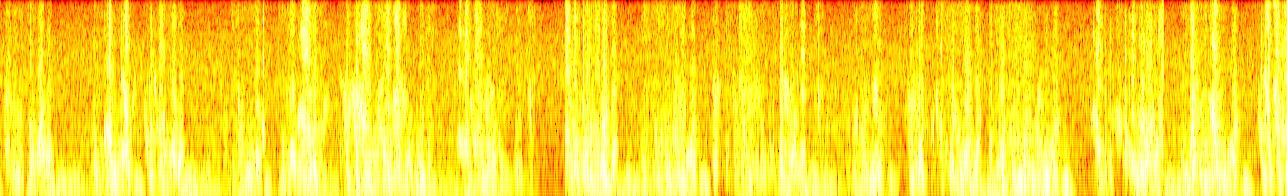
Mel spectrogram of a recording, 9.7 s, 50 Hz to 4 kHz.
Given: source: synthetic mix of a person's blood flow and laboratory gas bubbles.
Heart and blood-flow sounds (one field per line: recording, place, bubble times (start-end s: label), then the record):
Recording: Doppler ultrasound of blood flow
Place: precordium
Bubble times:
0.03-0.32 s: bubbles
0.67-1.03 s: bubbles
1.07-1.30 s: bubbles
1.73-2.02 s: bubbles
2.09-2.17 s: bubbles
2.21-2.48 s: bubbles
2.55-3.09 s: bubbles
3.12-3.28 s: bubbles
3.42-4.04 s: bubbles
4.24-4.60 s: bubbles
4.81-5.17 s: bubbles
5.33-6.02 s: bubbles
6.10-6.18 s: bubbles
6.38-6.62 s: bubbles
6.79-7.38 s: bubbles
7.42-7.92 s: bubbles
8.17-8.73 s: bubbles
8.84-9.22 s: bubbles
9.42-9.66 s: bubbles
From the record:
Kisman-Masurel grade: 243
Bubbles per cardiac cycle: several, 3 to 8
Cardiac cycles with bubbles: 100%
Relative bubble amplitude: loud (0.450 to 0.775)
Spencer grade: 3 (all of the cardiac periods contain showers or single bubble signals, but not dominating or overriding the cardiac motion signals)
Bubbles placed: anywhere in the cardiac cycle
